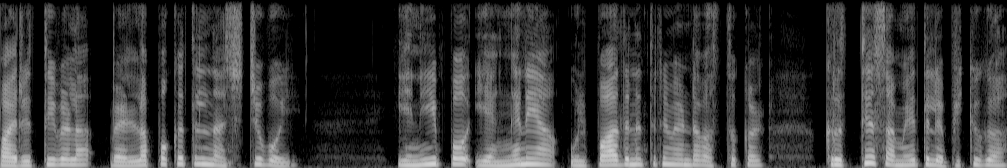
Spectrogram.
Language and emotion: Malayalam, fearful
